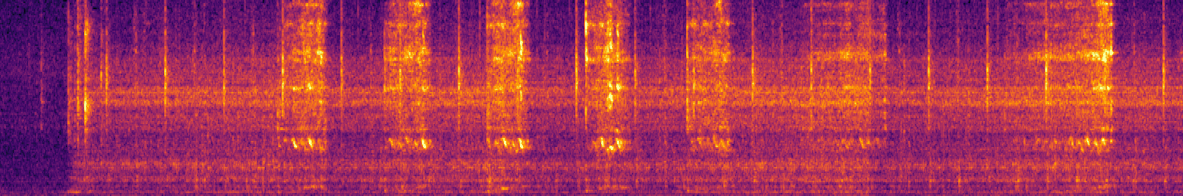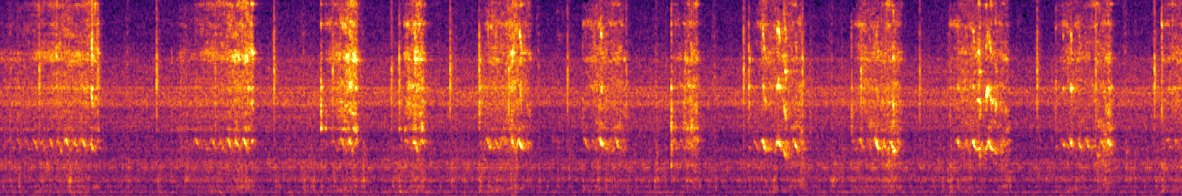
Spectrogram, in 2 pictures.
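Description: Mill file scraping the end of a soft steel bolt spinning in a Logan lathe's three-jaw chuck, in strokes roughly once a second over the steady hum of the running lathe. The filing rounds off the turned end and breaks its corners.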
